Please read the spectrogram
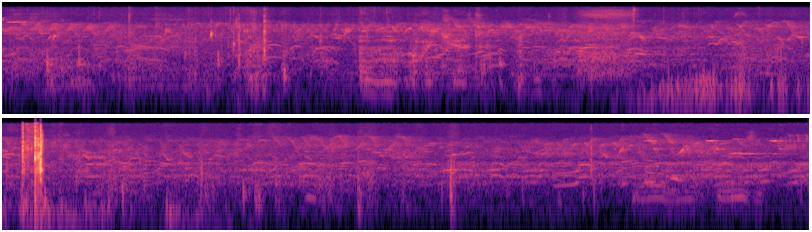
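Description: Birds calling, a steady outdoor chorus of chirps and calls, with one sharp loud knock about six seconds in.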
